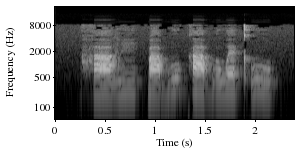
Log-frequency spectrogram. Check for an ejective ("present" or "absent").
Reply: present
